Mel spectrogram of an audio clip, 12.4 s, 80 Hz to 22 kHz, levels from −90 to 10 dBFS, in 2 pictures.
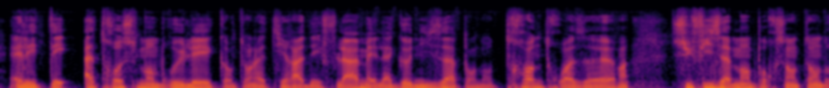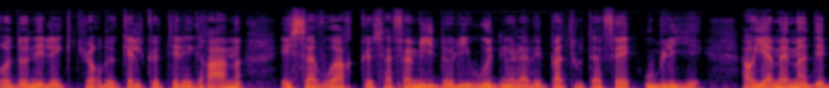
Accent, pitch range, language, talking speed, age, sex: French, 95-125 Hz, French, 205 wpm, 30-49, male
